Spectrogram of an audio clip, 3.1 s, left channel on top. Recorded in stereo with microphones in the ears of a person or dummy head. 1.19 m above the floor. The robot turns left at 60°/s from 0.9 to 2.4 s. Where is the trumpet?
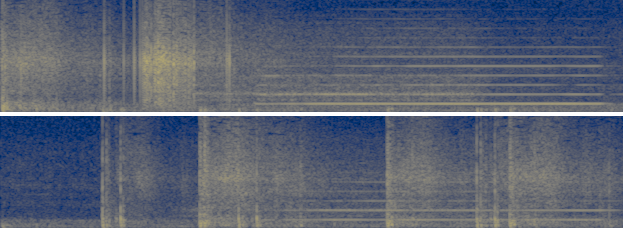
130° left, 2 m; by 3.0 s 65° left, 2 m.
